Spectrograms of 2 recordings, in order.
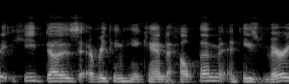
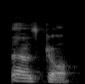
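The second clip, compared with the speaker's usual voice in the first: ordinary talk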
